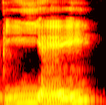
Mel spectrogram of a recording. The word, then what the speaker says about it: bathe: bathing이 아니고 이게 B-A-T-H-E예요. T-A-B-A-T-H는 bath라고 읽죠. 이거는 bathe라고 읽어야 돼요. 이거는 목욕이고 이건 목욕하다. 동사일 때는 E가 하나 더 붙고 발음이 달라져요. bathe라고.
